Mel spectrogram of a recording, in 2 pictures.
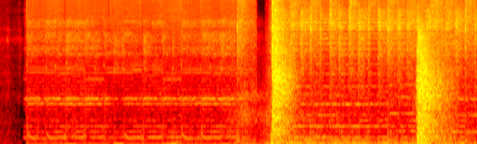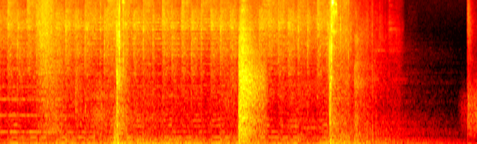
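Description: Sword chopping through jackfruit, heard as four or five sharp heavy impacts a few seconds apart, each one loud and close over a steady low background hum.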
